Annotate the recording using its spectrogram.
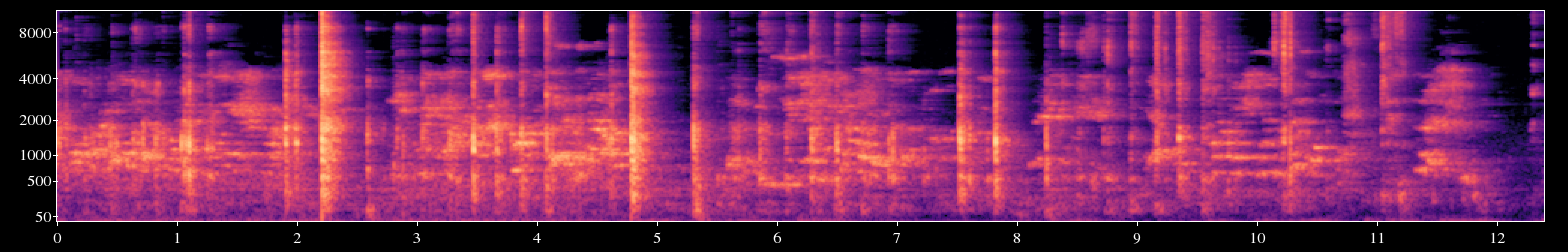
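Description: Scattered sharp metallic clicks and clinks from a screwdriver and the parts of an opened Western Digital desktop hard drive being handled, over indistinct background voices.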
